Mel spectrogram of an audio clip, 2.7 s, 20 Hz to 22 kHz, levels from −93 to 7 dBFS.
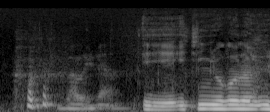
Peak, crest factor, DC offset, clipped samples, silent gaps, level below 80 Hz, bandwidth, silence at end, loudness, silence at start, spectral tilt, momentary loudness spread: -12 dBFS; 14 dB; under 0.1%; under 0.1%; none; -64 dBFS; 15.5 kHz; 0 s; -27 LUFS; 0.25 s; -8.5 dB/octave; 19 LU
